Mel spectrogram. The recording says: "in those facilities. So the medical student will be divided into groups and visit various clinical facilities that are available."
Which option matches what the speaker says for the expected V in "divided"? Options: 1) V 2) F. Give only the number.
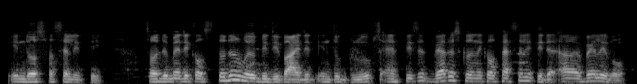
1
